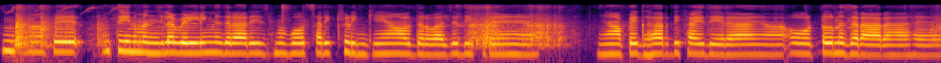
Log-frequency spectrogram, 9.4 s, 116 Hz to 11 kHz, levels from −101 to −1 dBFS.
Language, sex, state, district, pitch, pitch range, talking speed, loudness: Hindi, female, Bihar, Saran, 240 Hz, 225-250 Hz, 195 wpm, -16 LUFS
